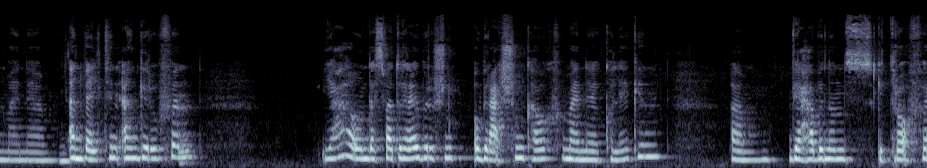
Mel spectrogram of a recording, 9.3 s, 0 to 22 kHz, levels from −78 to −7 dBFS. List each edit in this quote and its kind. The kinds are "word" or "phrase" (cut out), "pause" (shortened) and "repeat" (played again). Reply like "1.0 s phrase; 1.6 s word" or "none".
7.8 s pause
